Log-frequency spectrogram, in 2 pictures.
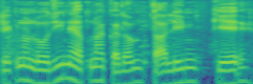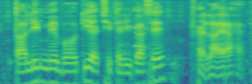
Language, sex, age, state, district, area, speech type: Urdu, male, 30-45, Bihar, Khagaria, rural, spontaneous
